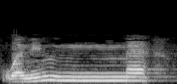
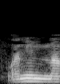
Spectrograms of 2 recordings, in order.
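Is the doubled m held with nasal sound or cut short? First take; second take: held; short. First: The doubled m is held with a nasal hum. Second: The doubled m is cut short without nasal hold. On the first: The speaker calls it right. "كل ميم في القرآن مدام عليها الشدة غنها" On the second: The speaker calls it wrong. "ما تقولش ومما رزقناهم زي ما بنسمع ناس كتير"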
